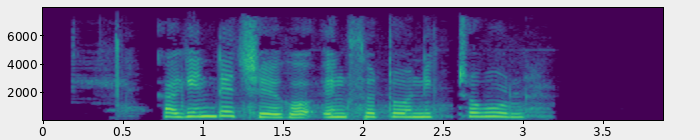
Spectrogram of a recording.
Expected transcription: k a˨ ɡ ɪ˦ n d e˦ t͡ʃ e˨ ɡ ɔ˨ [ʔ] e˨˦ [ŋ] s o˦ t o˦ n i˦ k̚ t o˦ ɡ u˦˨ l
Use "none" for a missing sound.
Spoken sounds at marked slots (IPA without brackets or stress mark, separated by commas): ʔ, ŋ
